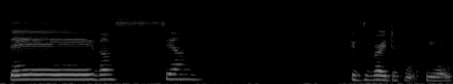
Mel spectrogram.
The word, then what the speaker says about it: Devasya: Devasya.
